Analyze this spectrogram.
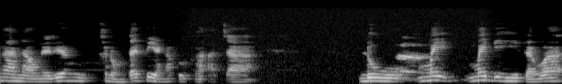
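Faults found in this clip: Wi-Fi interference throughout: faint steady ticking about ten times a second, around 45 dB below the speech. Nearby Wi-Fi radio's 102.4 ms beacon rectified in the audio circuit. The exact beacon period, not 217 Hz buzz, rules out GSM pickup.

Digital radio blending to analogue, 1.56 to 5.19 s: 364 ms cross-fade into FM, hiss rising to roughly 30 dB below the speech, level unchanged. Hiss, not codec smearing, separates it from a bitrate drop.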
